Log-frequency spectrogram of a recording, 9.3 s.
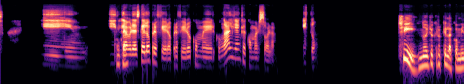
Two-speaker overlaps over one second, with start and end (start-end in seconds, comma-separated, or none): none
